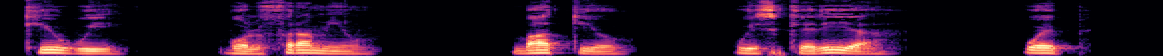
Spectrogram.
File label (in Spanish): sonido letra w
